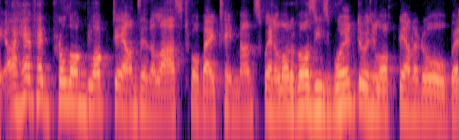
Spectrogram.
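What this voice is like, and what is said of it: Australian accent. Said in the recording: “as my accent gives away, I am born and raised in the land down under”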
